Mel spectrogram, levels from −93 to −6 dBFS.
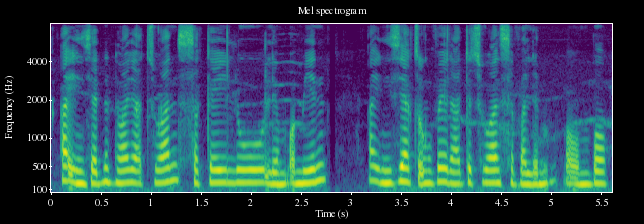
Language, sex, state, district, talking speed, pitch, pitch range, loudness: Mizo, female, Mizoram, Aizawl, 235 wpm, 220 Hz, 210-230 Hz, -17 LUFS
